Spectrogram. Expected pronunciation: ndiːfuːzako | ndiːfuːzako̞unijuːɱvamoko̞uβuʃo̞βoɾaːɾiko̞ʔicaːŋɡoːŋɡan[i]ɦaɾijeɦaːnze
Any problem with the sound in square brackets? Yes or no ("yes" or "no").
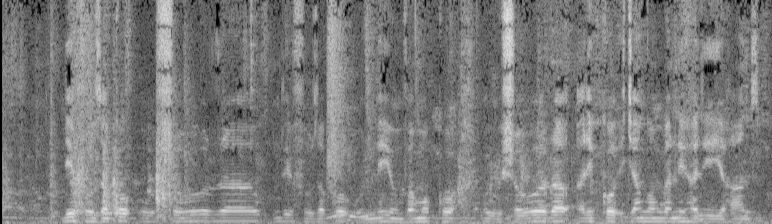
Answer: no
